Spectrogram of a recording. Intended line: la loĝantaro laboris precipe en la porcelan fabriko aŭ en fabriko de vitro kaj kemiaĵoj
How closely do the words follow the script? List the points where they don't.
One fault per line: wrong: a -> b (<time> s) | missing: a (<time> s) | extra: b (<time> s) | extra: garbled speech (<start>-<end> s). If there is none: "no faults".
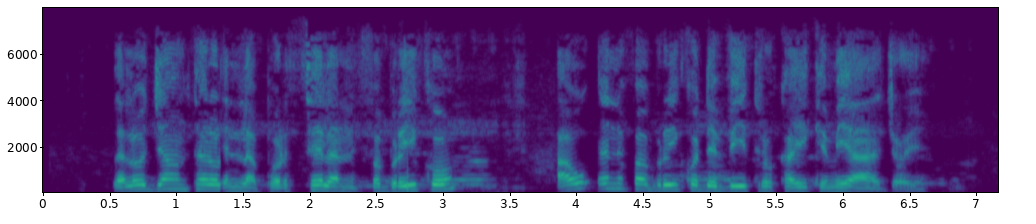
missing: laboris precipe (1.3 s)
